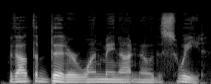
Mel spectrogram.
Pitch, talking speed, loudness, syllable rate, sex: 115 Hz, 255 wpm, -20 LUFS, 6.3 syllables/s, male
